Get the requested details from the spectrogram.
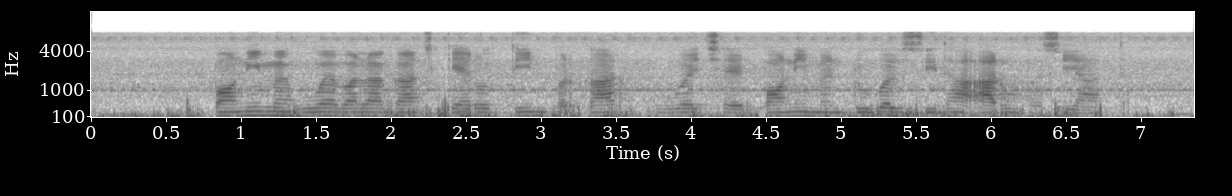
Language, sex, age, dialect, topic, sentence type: Maithili, male, 18-24, Angika, agriculture, statement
